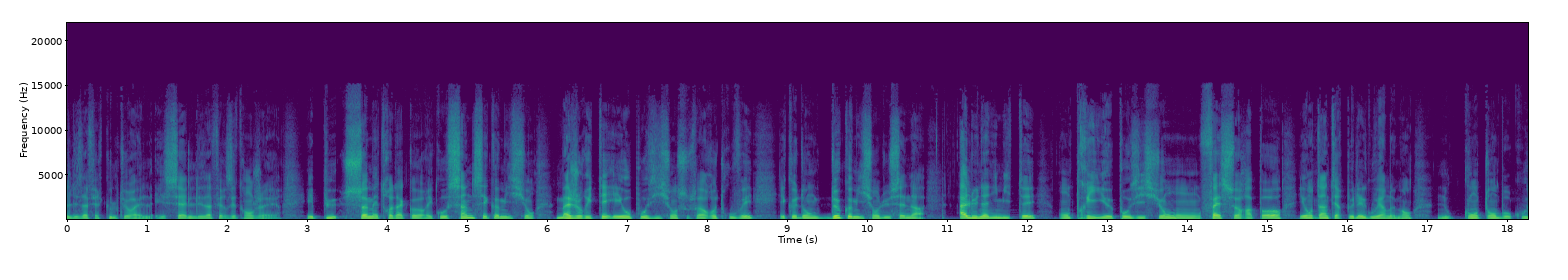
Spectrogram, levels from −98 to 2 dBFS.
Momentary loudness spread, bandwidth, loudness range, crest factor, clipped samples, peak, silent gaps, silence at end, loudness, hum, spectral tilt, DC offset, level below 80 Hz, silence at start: 10 LU; 13.5 kHz; 4 LU; 20 dB; under 0.1%; -6 dBFS; none; 0 s; -26 LUFS; none; -7 dB/octave; under 0.1%; -52 dBFS; 0 s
